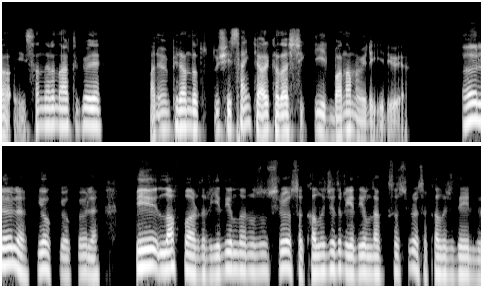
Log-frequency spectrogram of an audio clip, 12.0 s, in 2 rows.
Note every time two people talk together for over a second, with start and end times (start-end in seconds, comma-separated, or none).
none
